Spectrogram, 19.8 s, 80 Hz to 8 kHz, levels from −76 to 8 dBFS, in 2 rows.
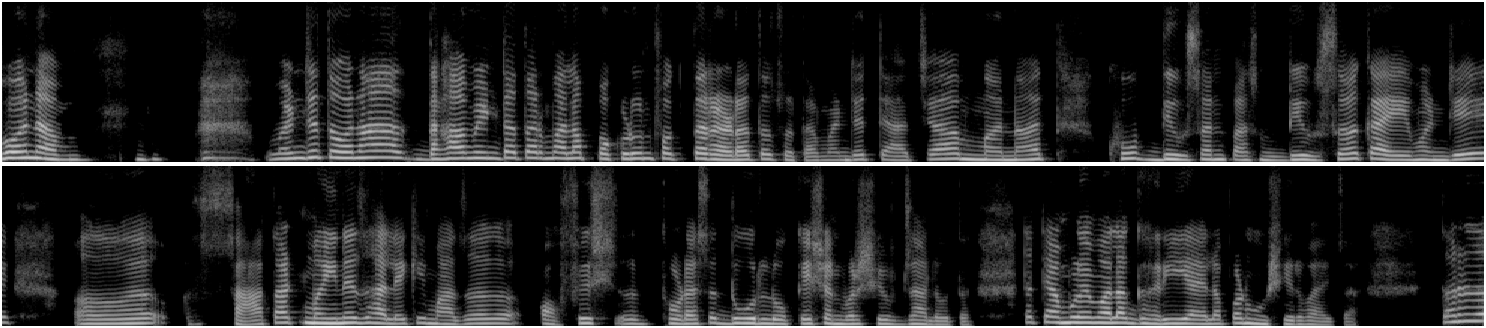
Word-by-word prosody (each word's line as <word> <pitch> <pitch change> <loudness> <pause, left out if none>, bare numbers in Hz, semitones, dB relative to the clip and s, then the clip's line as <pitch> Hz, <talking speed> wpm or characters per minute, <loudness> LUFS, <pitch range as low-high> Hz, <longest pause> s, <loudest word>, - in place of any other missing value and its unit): हो 295 +2 +8
ना. 275 -6 +7 1.4
म्हणजे 265 +6 +1
तो 300 -2 +5
ना, 310 +1 +4 0.4
10 275 +3 +4
मिनिटं 290 0 +1
तर 290 -1 +2
मला 275 0 +1
पकडून 255 +2 0
फक्त 255 0 -4
रडतचं 220 -2 +2
होता 180 -1 -9
म्हणजे, 195 +3 -7
त्याच्या 210 +6 -2
मनात 215 +1 0 0.3
खूप 260 -6 -3
दिवसांपासून, 210 -4 -1
दिवसं 215 +4 0
काय 220 -5 +3
म्हणजे, 210 +5 0 0.5
अ, - - -8 0.8
7-8 235 +7 -2
महिने 240 +1 +7
झाले, 235 -3 0
की 240 +3 -7
माझं 215 +4 -3 0.3
ऑफिस 230 +7 -3 0.4
थोडंसं 210 +1 -1
दूर 230 +1 +3
लोकेशनवर 210 -1 -1
शिफ्ट 195 -3 -6
झालं 190 -4 -4
होतं. 165 0 -10 0.4
तर 275 - -5
त्यामुळे 265 -1 +5
मला 250 0 +6
घरी 220 0 0
यायला 210 -1 +1
पण 235 -1 +1
उशीर 190 -2 -4
व्हायचा. 160 -2 -11 0.6
तर 300 +3 0
225 Hz, 130 wpm, -20 LUFS, 200-255 Hz, 1.4 s, हो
